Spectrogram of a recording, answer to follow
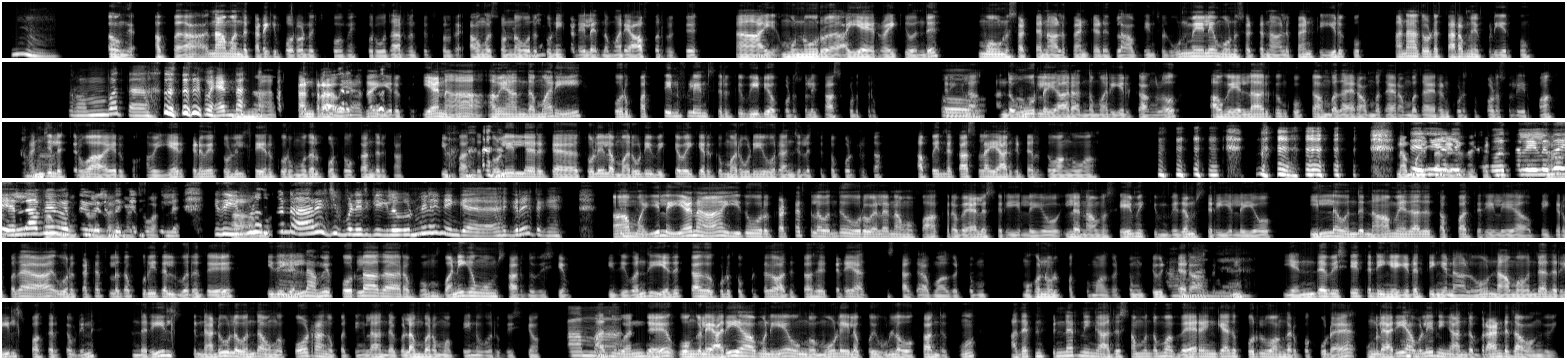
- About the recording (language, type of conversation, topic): Tamil, podcast, சமூக ஊடகங்கள் உன் உணர்வுகளை எப்படி பாதிக்கின்றன?
- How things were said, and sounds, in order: in English: "ஆஃபர்"; laughing while speaking: "தா வேண்டா"; unintelligible speech; in English: "இன்ஃப்ளூயன்ஸ்ருக்கு"; laugh; laughing while speaking: "தெரியாதவங்கத்தலையில தான் எல்லாமே வந்து விழுது … உண்மையிலே நீங்க கிரேட்டுங்க"; laughing while speaking: "நம்ம தலையில தான் கட்ட நம் நம்ம தலையில தான் கட்டுவான். ஆமா"; other background noise; in English: "ரீல்ஸ்"; in English: "ரீல்ஸ்க்கு"; in English: "பிராண்ட்"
